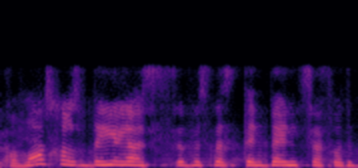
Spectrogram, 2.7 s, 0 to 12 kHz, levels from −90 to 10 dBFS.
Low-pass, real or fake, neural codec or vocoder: 7.2 kHz; fake; codec, 16 kHz, 1 kbps, FreqCodec, smaller model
